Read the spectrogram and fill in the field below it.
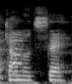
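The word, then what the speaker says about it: carnotzet: Alors, elle va t'expliquer ce que c'est, sauf qu'elle aussi, elle a un peu de mal à le prononcer. – J'ai fait une soirée dans un Carnotzé. C'est Carnotzé. J'ai trouvé, écoutez, le concept totalement ahurissant.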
